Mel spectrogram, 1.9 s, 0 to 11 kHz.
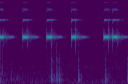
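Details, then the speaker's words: DJI Mini 3 Pro pairing after holding the drone's button 4 seconds: short repeated pairs of high electronic beeps, the double click confirming pairing, after which it went straight into the DJI Fly app. "Okay, you hear that double click. So it's gone straight into the DJI Fly app."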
